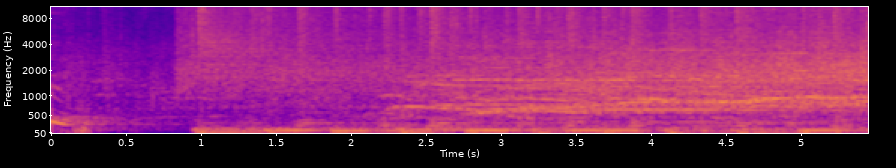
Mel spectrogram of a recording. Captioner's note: applause and music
